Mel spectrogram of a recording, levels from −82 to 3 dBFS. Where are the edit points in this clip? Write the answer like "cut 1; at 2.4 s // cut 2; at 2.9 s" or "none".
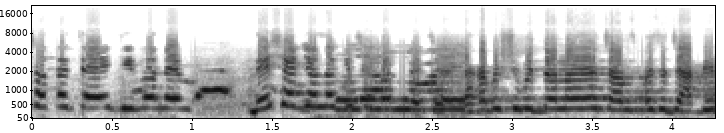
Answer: cut 1; at 2.7 s

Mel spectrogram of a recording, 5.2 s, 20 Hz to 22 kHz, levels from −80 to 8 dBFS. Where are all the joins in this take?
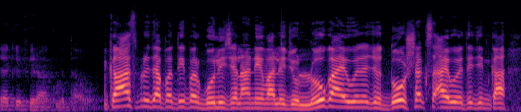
cut 1; at 1.1 s

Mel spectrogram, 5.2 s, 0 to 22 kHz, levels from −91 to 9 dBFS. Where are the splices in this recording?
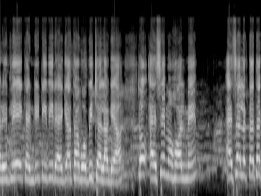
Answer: none

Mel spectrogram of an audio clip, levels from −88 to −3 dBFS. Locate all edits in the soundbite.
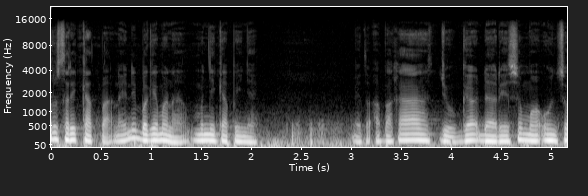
none

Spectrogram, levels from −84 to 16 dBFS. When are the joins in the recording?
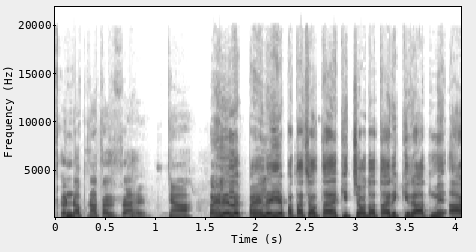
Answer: none

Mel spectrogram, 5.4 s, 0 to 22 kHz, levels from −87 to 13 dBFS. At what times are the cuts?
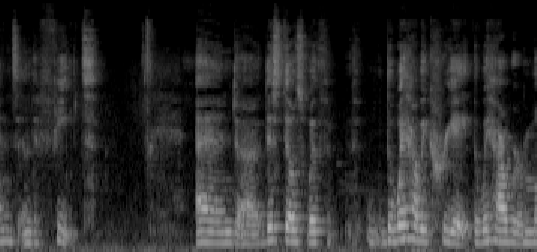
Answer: none

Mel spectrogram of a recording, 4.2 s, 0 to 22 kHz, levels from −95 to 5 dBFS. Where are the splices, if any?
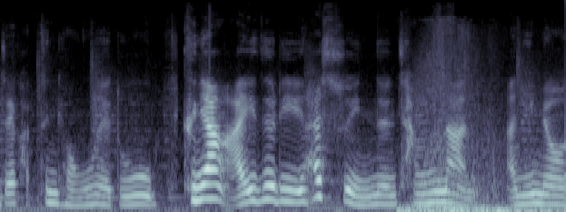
cut 1; at 1.3 s

